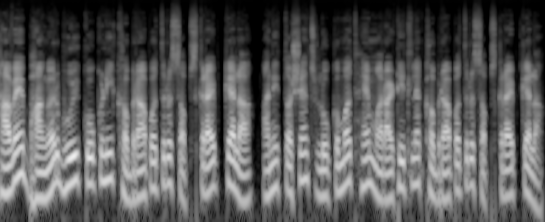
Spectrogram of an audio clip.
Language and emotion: Goan Konkani, neutral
